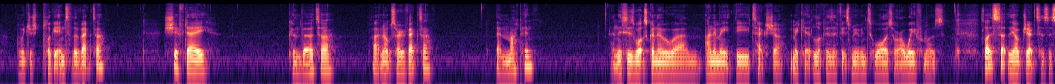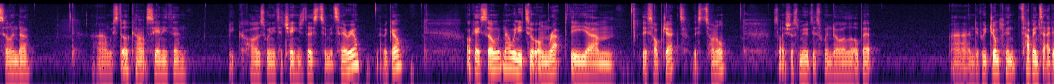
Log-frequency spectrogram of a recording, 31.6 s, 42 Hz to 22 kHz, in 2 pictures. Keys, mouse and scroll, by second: 0.3-2.1 drag, 2.3 shift+a, 9.7-12.2 drag, 12.2-13.3 middle drag, 13.3-15.0 drag, 17.1 middle drag, 20.2-20.6 drag, 27.9-29.6 drag, 30.1 Tab.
